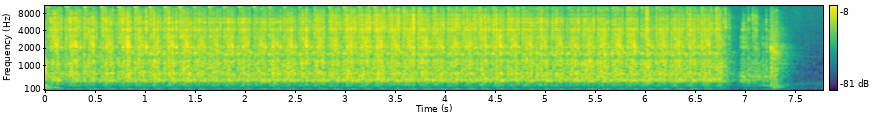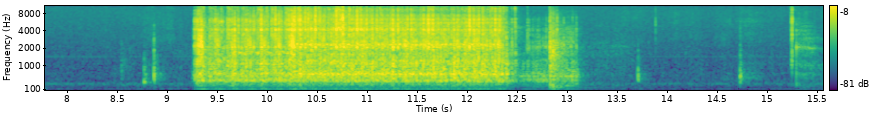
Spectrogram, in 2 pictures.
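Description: Sewing machine stitching T-shirt fabric, a steady rapid mechanical whir running in two bursts with quiet pauses and small clicks between them.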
